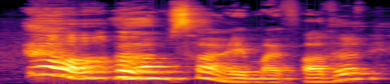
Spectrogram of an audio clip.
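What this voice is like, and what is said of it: Put-on British accent. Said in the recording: “Where y'all get this British accent?”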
